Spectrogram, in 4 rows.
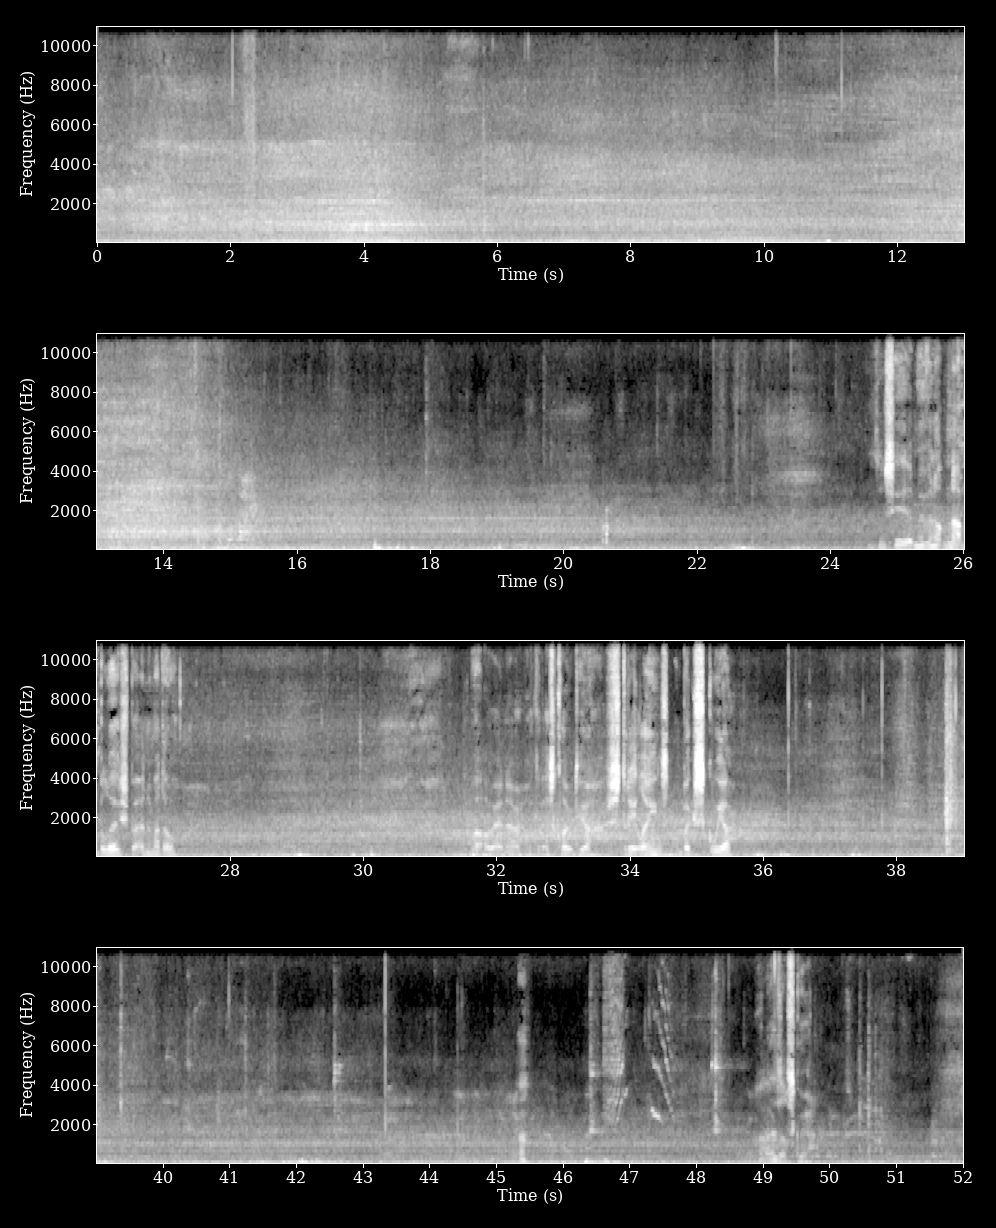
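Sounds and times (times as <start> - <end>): road traffic rumble: 0.0 - 52.0
vehicles passing: 0.0 - 52.0.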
